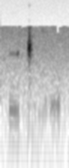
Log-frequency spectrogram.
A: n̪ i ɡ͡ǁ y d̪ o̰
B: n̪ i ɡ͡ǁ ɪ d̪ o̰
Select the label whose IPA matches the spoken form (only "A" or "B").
B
